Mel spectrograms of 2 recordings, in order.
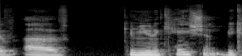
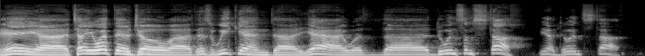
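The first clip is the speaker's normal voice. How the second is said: slow, halting ramble, drawn out, stalling on every uh; 3 semitones higher, 4 dB louder than usual. Explaining a joke-telling approach to the audience, the speaker does a Norm Macdonald impression. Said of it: "the Norm Macdonald approach there to telling a joke. Right? You can almost hear it in his voice".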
